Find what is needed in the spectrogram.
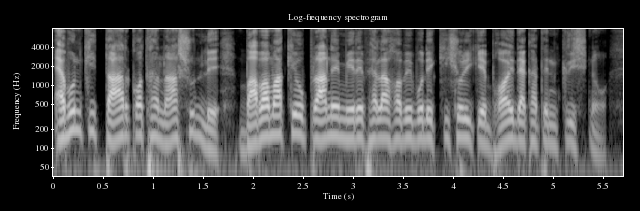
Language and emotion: Bengali, neutral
